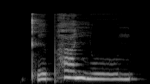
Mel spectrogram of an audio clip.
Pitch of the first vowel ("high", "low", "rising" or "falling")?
low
